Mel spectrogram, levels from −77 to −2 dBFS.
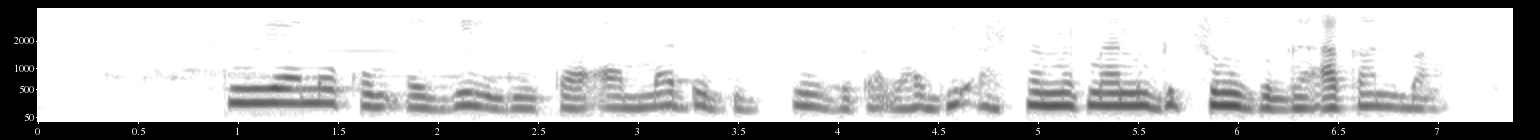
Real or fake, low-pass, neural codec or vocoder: real; 3.6 kHz; none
